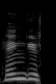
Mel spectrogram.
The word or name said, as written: hEnggis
